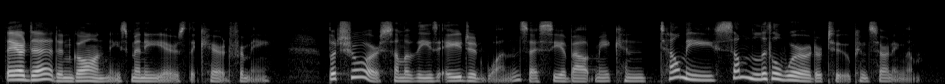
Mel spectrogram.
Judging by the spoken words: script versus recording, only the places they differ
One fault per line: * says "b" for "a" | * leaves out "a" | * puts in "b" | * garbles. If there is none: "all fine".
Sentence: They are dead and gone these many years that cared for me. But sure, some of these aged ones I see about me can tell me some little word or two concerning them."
all fine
